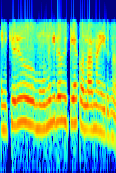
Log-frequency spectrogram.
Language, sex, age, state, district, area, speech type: Malayalam, female, 45-60, Kerala, Kottayam, rural, conversation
